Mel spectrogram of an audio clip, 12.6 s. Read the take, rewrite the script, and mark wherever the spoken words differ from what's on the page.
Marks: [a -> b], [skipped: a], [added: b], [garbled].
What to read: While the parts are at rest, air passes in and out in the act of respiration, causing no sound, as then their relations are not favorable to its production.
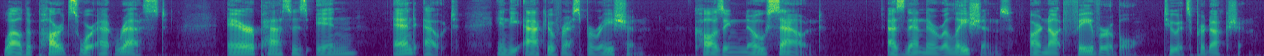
While the parts [are -> were] at rest, air passes in and out in the act of respiration, causing no sound, as then their relations are not favorable to its production.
